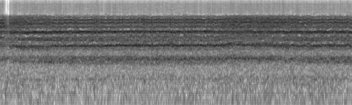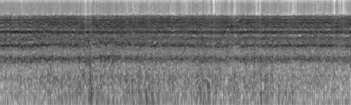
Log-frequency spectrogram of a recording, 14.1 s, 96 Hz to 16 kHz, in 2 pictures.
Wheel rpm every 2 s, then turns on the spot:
210, 210, 220, 210, 230, 240, 230.
none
